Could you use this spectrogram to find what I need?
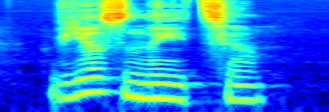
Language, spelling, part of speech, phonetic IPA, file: Ukrainian, в'язниця, noun, [ʋjɐzˈnɪt͡sʲɐ], Uk-в'язниця.ogg
- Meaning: prison, jail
